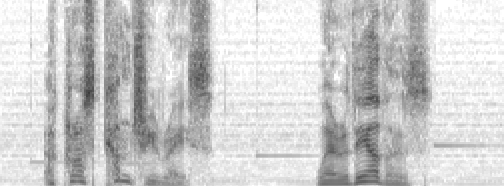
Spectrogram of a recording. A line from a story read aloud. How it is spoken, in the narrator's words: Here was true energy, and I exclaimed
